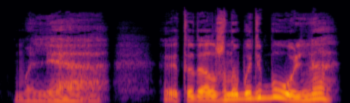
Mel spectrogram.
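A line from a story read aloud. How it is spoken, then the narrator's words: Groaning, just awakened. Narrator (Russian): стонать очнувшаяся Лиен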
